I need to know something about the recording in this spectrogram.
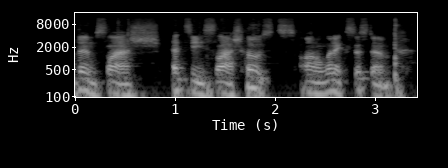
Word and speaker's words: etc: called the hosts file this folder right here is pronounced etsy um not etc not etc uh etsy that's one of the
